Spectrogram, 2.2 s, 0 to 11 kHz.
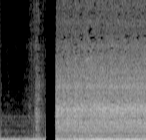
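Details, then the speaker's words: Duramax LLY diesel (Chevy Silverado/GMC) after turbo VGT solenoid and position sensor repair for P0045/P0046: even steady idle, deep rumble, no knocks, whistles or surging. "okay not that I want to jinx myself but seemed to be running fine"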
